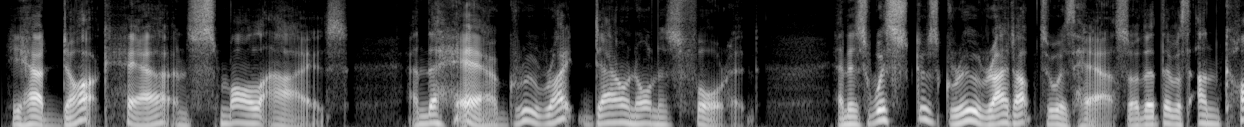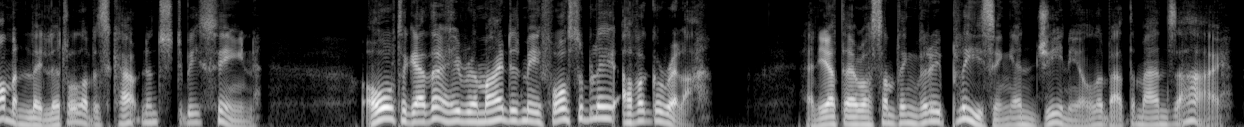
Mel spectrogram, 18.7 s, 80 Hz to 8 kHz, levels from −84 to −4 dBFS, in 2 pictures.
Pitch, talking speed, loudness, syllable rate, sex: 140 Hz, 185 wpm, -21 LUFS, 5.3 syllables/s, male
